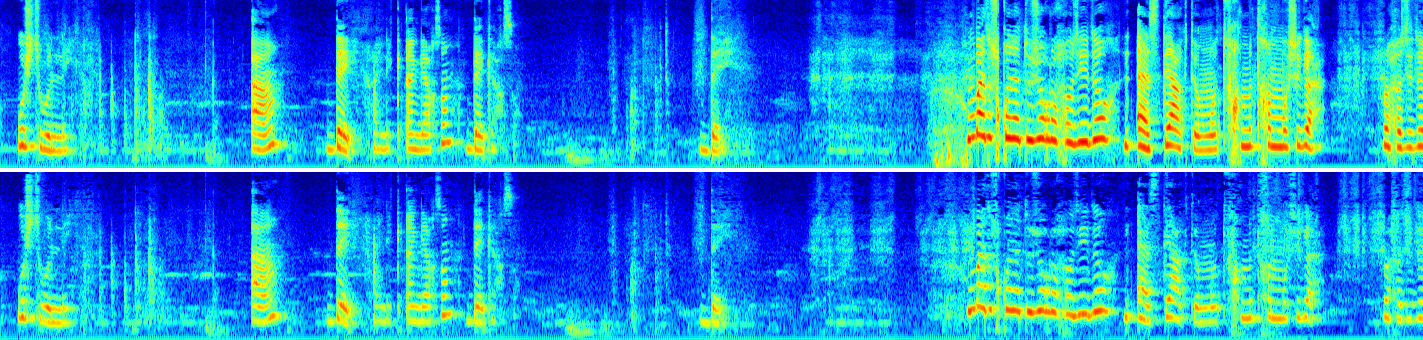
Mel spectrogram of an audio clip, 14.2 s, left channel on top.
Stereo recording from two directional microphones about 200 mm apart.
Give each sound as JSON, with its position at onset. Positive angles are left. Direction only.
{"t": 0.1, "sound": "speech", "side_deg": 35}
{"t": 2.4, "sound": "a woman's voice", "side_deg": 30}
{"t": 9.4, "sound": "a man's voice", "side_deg": 45}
